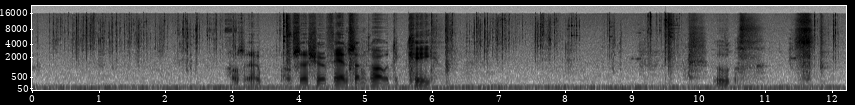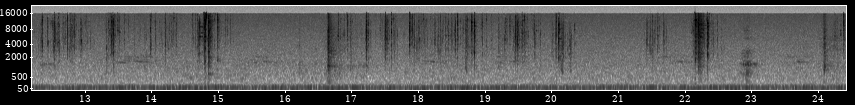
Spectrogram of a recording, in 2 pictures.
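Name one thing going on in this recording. A metal lockpick scrapes and clicks inside a lock.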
